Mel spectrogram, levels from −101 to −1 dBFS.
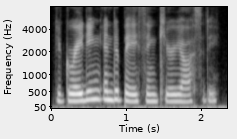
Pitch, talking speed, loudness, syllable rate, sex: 225 Hz, 100 wpm, -16 LUFS, 5.1 syllables/s, female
